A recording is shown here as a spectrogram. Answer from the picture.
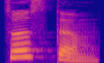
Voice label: "сӧстӧм", Komi

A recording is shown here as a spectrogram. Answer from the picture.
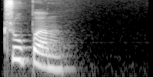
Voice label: "тшупӧм", Komi

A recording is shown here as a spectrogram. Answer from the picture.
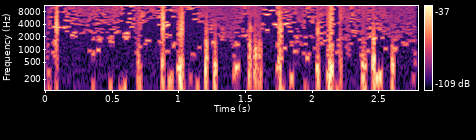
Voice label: сямлуныс кыйсьысьлӧн ноп сертиыс тыдалӧ, kv_proverbs

